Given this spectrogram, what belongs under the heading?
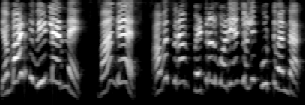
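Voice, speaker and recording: Squeaky village woman. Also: animated, quick pace, pushed and bright, exaggerated voice. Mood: scolding. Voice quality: squeaky, chipmunk-like high voice. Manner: bickering, teasing comic banter. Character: young Tamil village woman, squeaky and quick-tempered. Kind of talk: village comedy sketch. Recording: hissy background noise.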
